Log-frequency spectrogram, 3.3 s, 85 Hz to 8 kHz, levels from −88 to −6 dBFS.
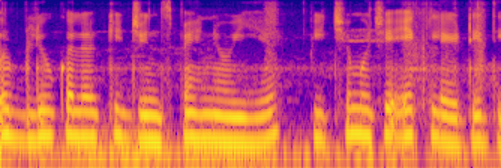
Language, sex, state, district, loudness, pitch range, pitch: Hindi, female, Chhattisgarh, Rajnandgaon, -17 LUFS, 175-200 Hz, 190 Hz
